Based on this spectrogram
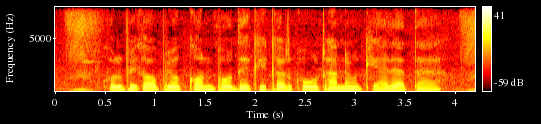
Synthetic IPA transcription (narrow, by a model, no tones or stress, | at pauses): kʊɾbikaʊpjoːɡ̚kɔːnpoːd̪ʱekikəɾkoʊʈʰaːnemẽkija̰d͡ʒa̰ːt̪aɦɛː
